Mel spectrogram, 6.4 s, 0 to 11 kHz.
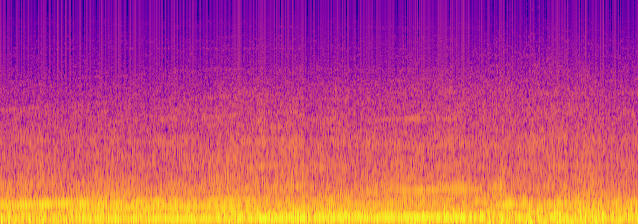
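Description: A BMW M5 pulls hard in third gear from the driver's seat, its engine note climbing steadily in pitch as it accelerates, loud and close, then easing off near the end with no talk over it.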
